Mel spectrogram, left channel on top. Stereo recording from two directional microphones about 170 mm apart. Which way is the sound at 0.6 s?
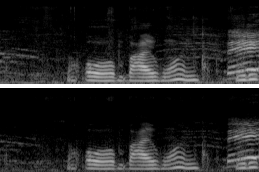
10° right (ahead or behind).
